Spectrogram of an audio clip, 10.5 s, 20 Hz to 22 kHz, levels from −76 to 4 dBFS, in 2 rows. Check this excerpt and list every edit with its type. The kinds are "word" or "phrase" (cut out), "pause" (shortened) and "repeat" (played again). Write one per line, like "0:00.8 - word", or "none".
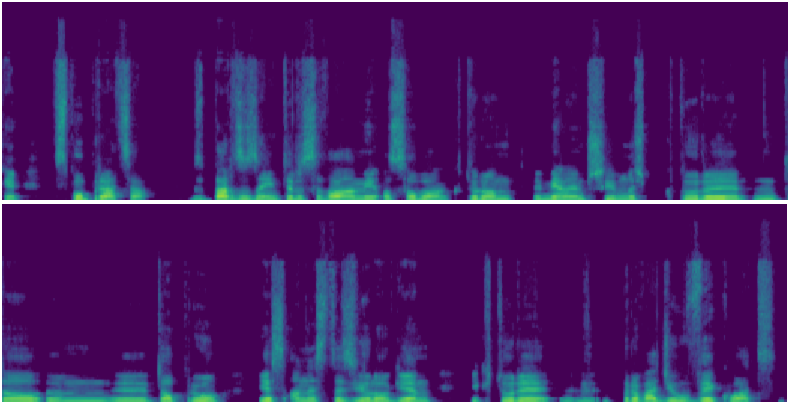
0:03.5 - pause
0:04.3 - phrase
0:06.3 - phrase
